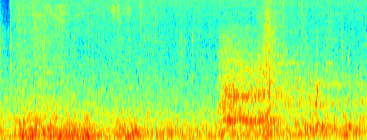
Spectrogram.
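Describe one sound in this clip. A flamethrower roars loudly.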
